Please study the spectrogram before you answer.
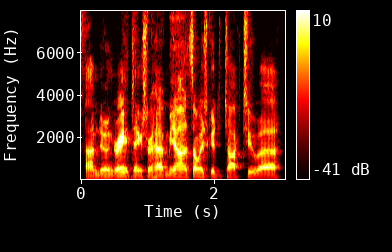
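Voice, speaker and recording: With a mid-range voice that stays fairly flat in pitch, an American man speaks fast as a guest on a podcast. He's a strength and conditioning coach, fluently explaining things in a relaxed, conversational interview.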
